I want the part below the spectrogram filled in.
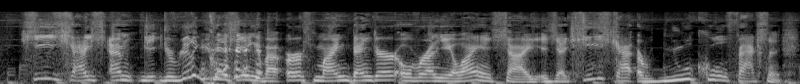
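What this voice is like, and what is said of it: Nerdy caricature voice. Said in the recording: “your nerd voice guy ... your nerd voice”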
